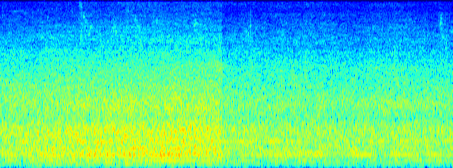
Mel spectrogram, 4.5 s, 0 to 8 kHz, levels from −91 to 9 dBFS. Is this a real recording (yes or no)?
yes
